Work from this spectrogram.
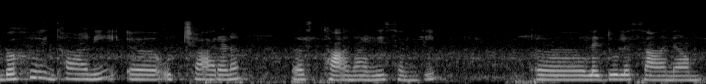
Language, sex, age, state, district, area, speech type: Sanskrit, female, 18-30, Kerala, Thrissur, rural, spontaneous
